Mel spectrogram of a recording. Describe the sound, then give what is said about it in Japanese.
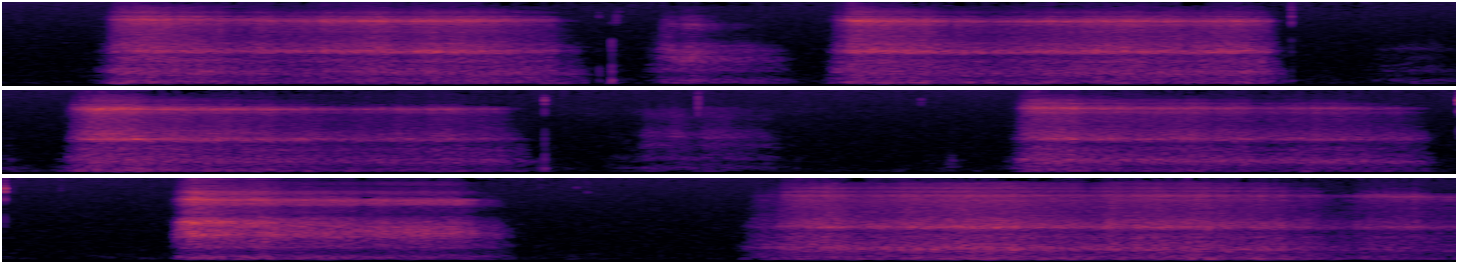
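Soft ASMR breath blowing: a slow series of long, gentle, airy exhalations, each lasting a couple of seconds and separated by quiet pauses, very faint and close. “最後にこちらも息を吹きかけておきましょう。”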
